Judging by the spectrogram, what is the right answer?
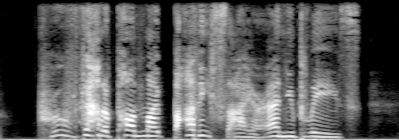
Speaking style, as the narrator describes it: he said desperately

